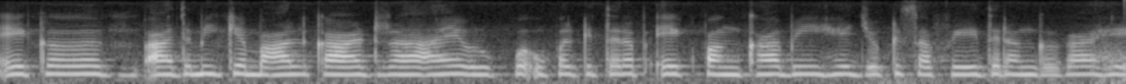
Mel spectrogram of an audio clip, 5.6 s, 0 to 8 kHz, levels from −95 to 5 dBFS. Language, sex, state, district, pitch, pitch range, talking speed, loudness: Hindi, female, Bihar, Gaya, 245 Hz, 235-250 Hz, 225 wpm, -18 LUFS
